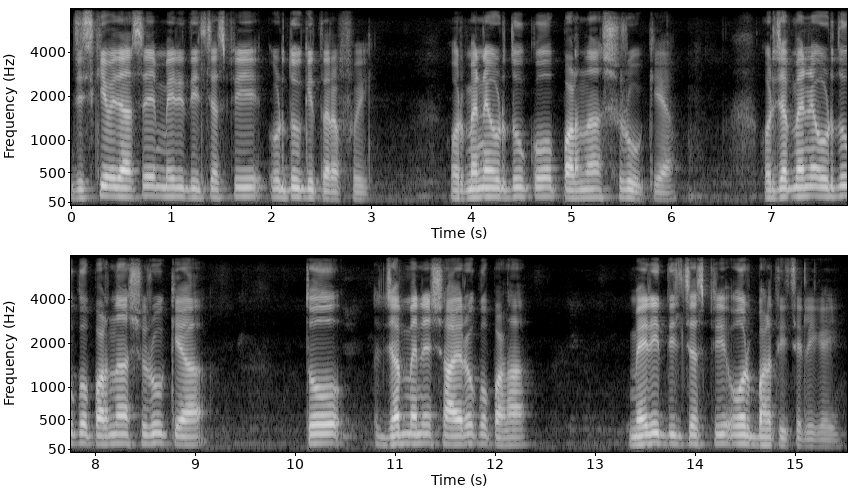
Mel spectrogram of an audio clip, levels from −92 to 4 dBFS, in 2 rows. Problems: none marked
